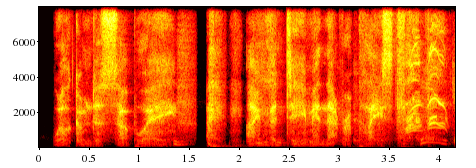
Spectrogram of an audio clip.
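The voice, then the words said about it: Deep evil demon voice. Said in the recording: “You have a deep voice. ... You've really leaned into your evilness.”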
